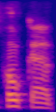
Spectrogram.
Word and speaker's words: POCCA: So the arcane pronunciations poka, pokma, pokes.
